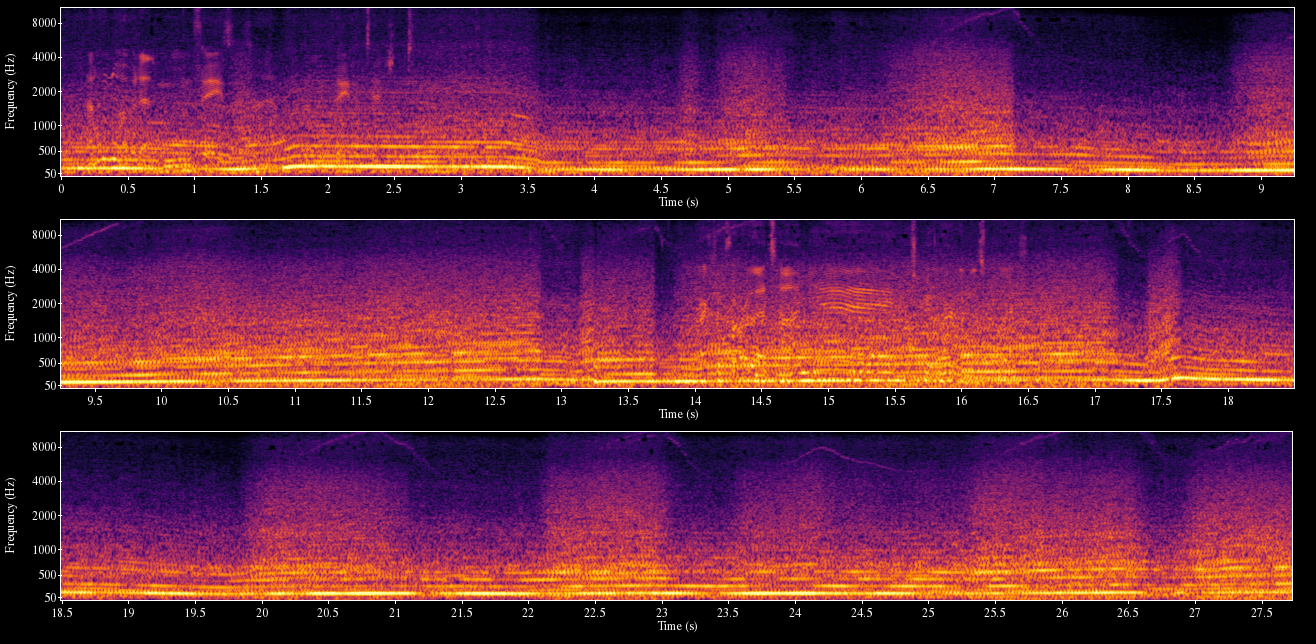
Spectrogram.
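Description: A car engine hums and revs steadily, rising and falling in pitch through gear changes.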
